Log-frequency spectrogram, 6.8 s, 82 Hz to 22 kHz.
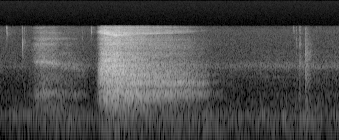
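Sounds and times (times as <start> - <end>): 
hiss: 0.0 - 4.7
deep calming breath taken in a lift: 0.6 - 4.5.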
